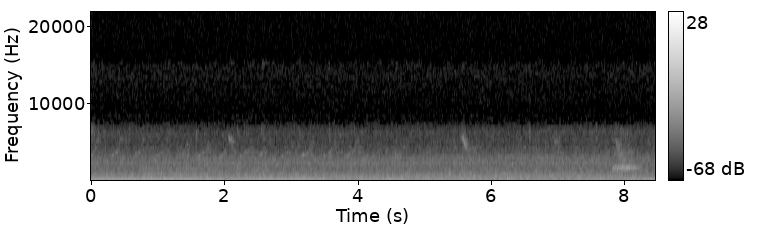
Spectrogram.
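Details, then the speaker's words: Renault Triber 1.0-litre three-cylinder, cold start, heard around 1000 rpm: low, even hum with a slight drop in pace partway through; a normal fast idle from cold settling down. "अब धीरे से यह jar PM से नीचे 800 PM 9 4 p.m. के बीच में जाएगी लेकिन अभी हजार के आसपास है"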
